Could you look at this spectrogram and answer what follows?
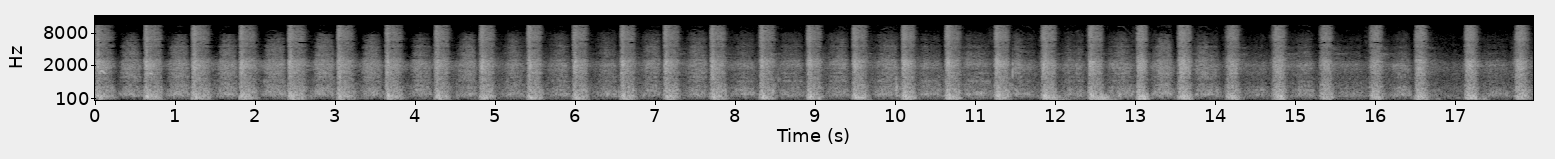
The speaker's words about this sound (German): Und nochmals Kapalabhati.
